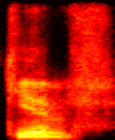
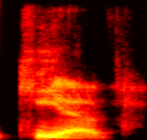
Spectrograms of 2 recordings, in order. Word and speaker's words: Kyiv: this it's ukraine and it's give not kiev is that correct as well yes absolutely right and that is the uk ukraine pronunciation instead of the russian pronunciation yes absolutely okay so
